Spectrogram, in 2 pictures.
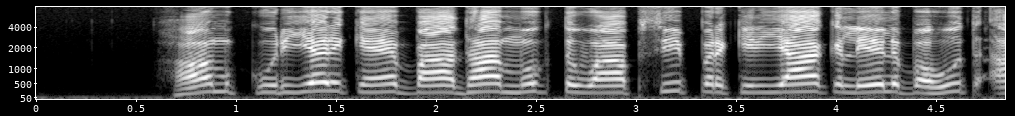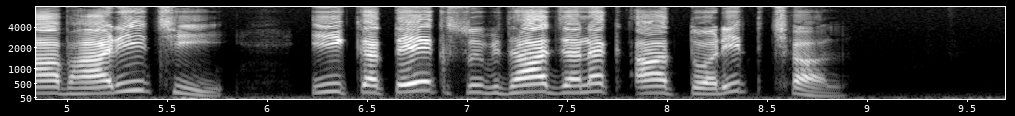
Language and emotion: Maithili, happy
